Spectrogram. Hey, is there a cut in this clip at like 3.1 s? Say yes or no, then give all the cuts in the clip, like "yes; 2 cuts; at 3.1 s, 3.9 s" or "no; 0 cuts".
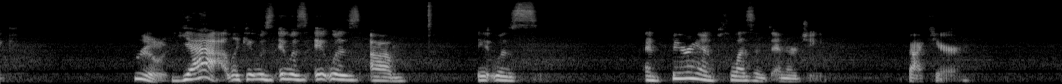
no; 0 cuts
